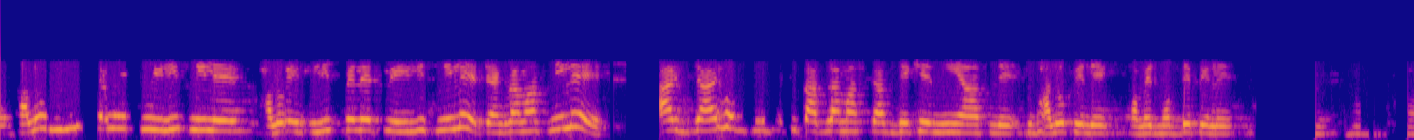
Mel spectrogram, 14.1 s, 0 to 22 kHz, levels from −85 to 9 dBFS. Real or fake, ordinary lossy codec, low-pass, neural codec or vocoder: real; Opus, 64 kbps; 3.6 kHz; none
